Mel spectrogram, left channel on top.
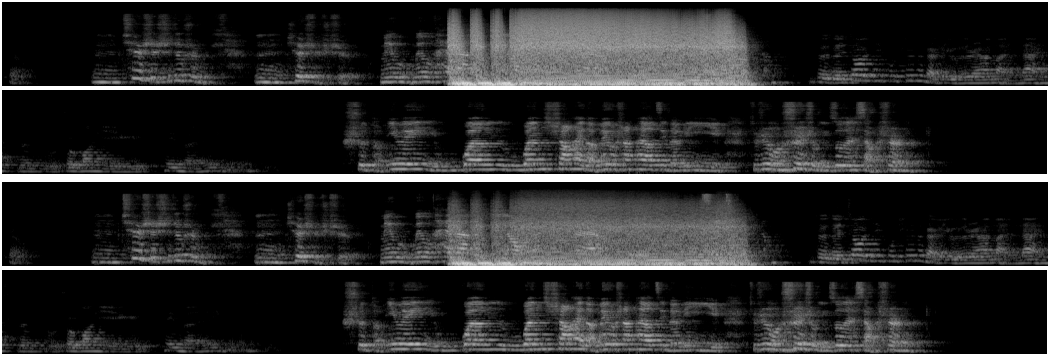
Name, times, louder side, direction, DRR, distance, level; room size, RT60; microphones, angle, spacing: voice 1, 0.9-3.5 3.8-6.4 6.9-7.4 13.9-19.7, right 1 dB, 35° right, 1 dB, 4.2 m, -31 dB
sound 1, 4.5-7.5, left 5 dB, 80° left, 0.6 m, -17 dB
voice 2, 6.9-7.5 8.1-12.9 18.3-18.4, right 1 dB, 85° right, 1 dB, 6.9 m, -43 dB
16.0 x 9.8 x 7.3 m, 0.66 s
head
